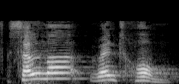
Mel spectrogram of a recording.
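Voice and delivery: each word slow and clear; slow dictation. Shown as a demonstration. Teacher to students, reading the English sentence slowly. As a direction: spell it out slowly for the class. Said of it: "slow dictation of a drill sentence".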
